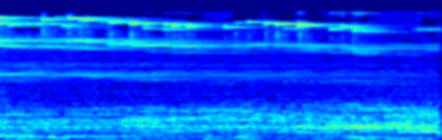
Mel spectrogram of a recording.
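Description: Percussion ensemble playing a quiet passage: high metallic chimes ringing and shimmering over soft, sustained low tones.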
